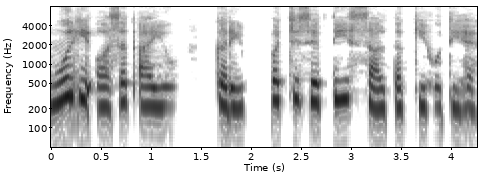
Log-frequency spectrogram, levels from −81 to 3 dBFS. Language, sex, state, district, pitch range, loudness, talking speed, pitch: Hindi, female, Uttarakhand, Uttarkashi, 215-270 Hz, -18 LUFS, 180 wpm, 220 Hz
